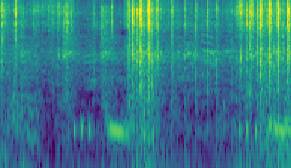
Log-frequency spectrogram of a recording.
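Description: Domestic pigeons, a fancy pair kept at a pigeon club, coo in soft repeated rolling calls close by, with sharper chirps and rustling bursts in between; no speech.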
